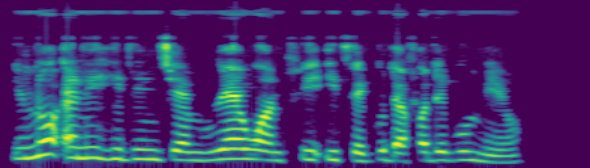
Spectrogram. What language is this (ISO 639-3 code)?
pcm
